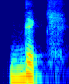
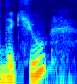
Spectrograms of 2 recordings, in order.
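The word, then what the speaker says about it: Deque: Par contre, vous allez voir une autre classe qui s'appelle DEC. Alors, il faut la prononcer DEC. Il y en a certains qui prononcent DEQ. C'est marqué dans la documentation à prononcer DEC.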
